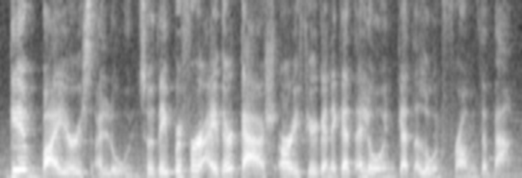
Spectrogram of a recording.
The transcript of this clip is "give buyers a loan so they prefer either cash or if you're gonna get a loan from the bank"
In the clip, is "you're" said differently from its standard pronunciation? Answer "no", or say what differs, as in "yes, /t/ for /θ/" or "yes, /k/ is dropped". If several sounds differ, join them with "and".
no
